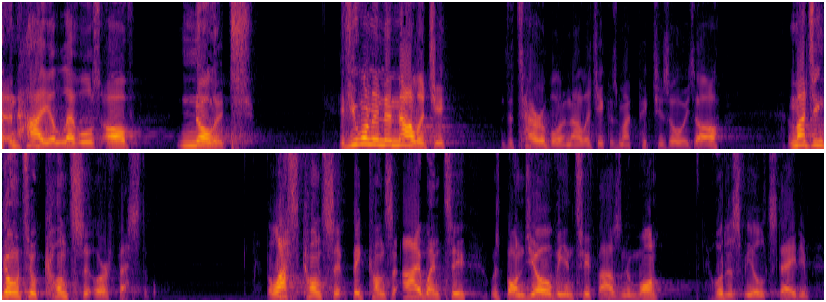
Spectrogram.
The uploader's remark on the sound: Recorded from our Sunday morning service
